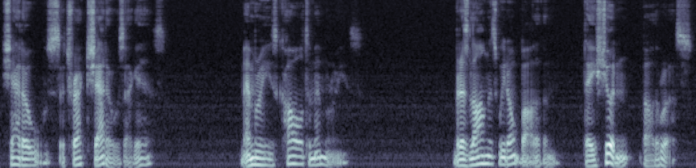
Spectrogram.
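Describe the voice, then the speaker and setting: A man playing a flirtatious, rowdy but friendly werewolf in an ASMR roleplay, with a gravelly, husky voice and a folksy, teasing drawl. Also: on the low side, expressive, takes it slowly, long pauses, darkish tone, full character voice. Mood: hushed, wary.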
